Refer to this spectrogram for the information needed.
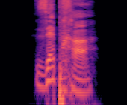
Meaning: sabkha
- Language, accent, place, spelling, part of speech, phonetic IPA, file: German, Germany, Berlin, Sebcha, noun, [ˈzɛpxa], De-Sebcha.ogg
